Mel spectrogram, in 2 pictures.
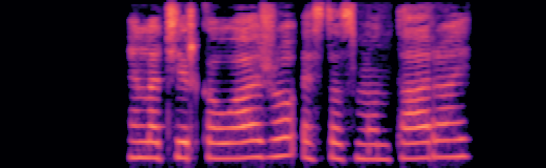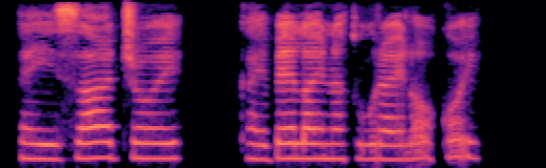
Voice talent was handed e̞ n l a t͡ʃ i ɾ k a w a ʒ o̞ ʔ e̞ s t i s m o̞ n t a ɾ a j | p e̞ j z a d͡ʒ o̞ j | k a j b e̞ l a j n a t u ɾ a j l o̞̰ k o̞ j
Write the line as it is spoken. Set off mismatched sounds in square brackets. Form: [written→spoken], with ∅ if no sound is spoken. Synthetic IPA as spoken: e̞ n l a t͡ʃ i ɾ k a w a ʒ o̞ ʔ e̞ s t [i→a] s m o̞ n t a ɾ a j | p e̞ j z a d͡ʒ o̞ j | k a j b e̞ l a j n a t u ɾ a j l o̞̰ k o̞ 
